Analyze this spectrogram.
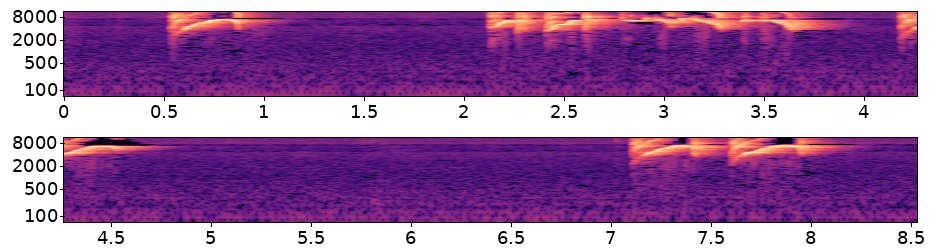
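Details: Female plain sunbird heard clearly, a sound used to draw song from silent males: clusters of very high, quick, upswept chirps separated by long silent gaps.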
